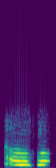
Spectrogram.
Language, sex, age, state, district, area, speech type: Sanskrit, female, 18-30, Maharashtra, Nagpur, urban, conversation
